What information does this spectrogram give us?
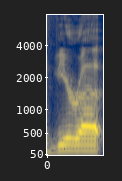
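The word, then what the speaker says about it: Wera: And these are actually spelled these are actually spelled with a W. So, my understanding is that the pronunciation is Vera, but it's Wer A.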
